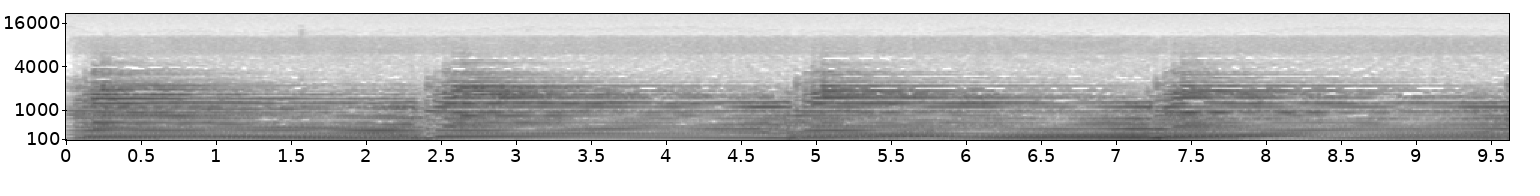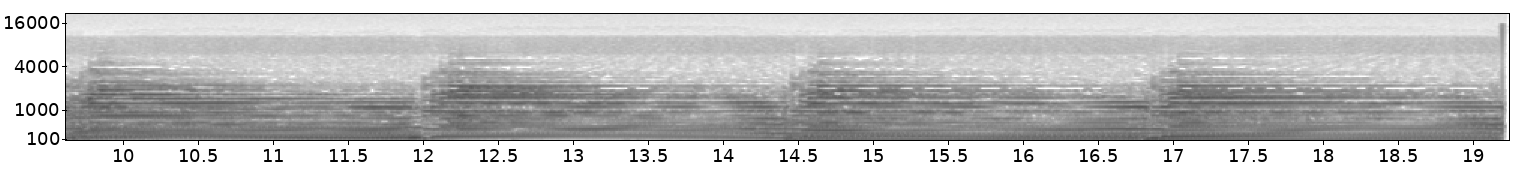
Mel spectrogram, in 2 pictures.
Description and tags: Piandolin chord progression - WET FX VERSION
Mandolin + reversed Piano Chord Progression Loop
D69-E9sus4-Bminor11-Bminor11 played twice @120bpm detuned to 100bpm
This is the mastered file with phaser, chorus, surround reverb, & stereo widening FX baked in.
reverb, phaser, music, Mandolin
